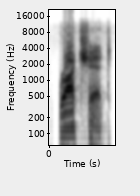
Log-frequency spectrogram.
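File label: "rochet", American English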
